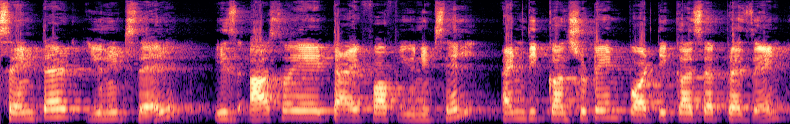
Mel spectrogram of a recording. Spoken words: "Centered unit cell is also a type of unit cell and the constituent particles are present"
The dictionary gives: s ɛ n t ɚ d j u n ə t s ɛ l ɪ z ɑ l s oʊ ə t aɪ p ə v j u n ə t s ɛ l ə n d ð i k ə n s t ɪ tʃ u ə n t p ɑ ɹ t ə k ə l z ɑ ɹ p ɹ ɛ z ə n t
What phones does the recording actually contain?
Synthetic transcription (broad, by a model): s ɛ n t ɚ d j u n ə t s ɛ l ɪ z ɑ s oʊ ə t aɪ p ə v j u n ə t s ɛ l ə n d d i k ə n s t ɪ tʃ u n t p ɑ ɹ t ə k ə l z ɑ ɹ p ɹ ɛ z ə n t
